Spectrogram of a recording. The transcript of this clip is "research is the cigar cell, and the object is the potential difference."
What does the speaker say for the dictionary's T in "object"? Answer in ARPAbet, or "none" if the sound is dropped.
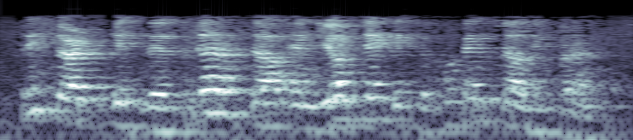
none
